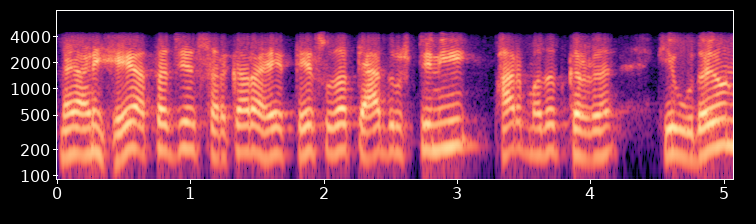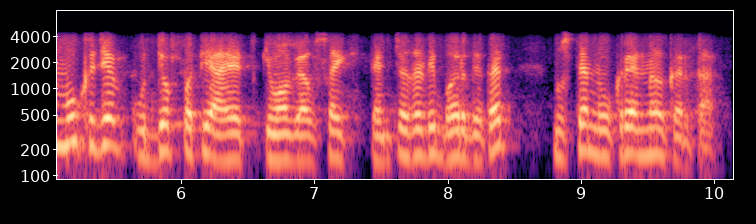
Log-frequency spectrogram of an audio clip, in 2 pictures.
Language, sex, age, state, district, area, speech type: Marathi, male, 60+, Maharashtra, Thane, urban, conversation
